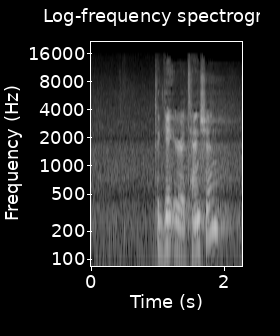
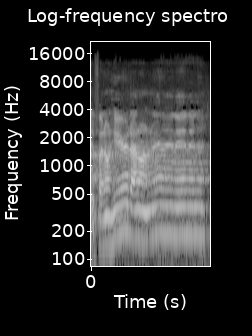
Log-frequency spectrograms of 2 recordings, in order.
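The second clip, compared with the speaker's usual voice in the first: higher sing-song nah nah nah, tuning God out; mock fingers in ears; 5 semitones higher, faster than usual. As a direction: drown out the voice like a stubborn kid. Mimics blocking out God's voice.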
